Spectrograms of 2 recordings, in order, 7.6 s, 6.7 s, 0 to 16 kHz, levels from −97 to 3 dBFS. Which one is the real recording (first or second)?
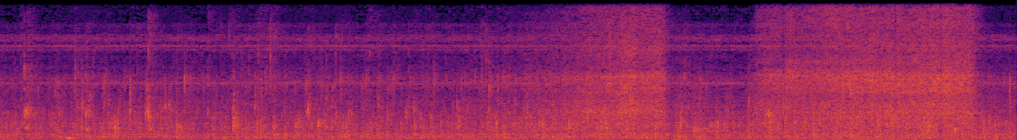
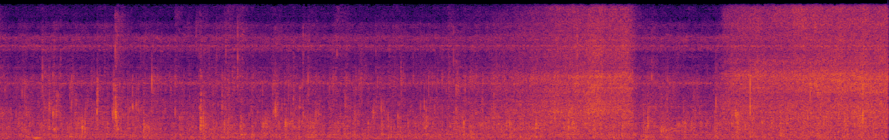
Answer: first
